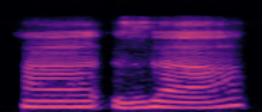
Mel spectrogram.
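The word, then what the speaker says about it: هٰذا: Haza is pronounced haza, Ini but it, maksudnya. Jadi tulisan hadza memang seperti ini tulisan dia, tapi hanya dibaca panjang maksudnya, dibaca mad. Ya, tapi dalam writing oh, tidak perlu ada okay.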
